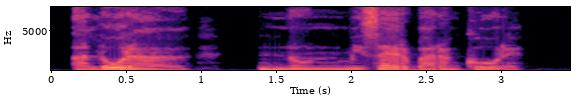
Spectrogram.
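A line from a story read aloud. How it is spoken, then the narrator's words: Stammering, at a loss. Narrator (Italian): non trovando le parole adatte, balbettò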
